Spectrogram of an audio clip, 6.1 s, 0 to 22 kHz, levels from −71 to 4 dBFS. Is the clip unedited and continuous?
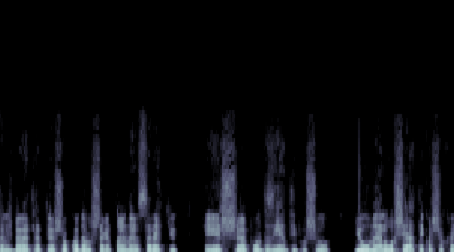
yes; 0 cuts

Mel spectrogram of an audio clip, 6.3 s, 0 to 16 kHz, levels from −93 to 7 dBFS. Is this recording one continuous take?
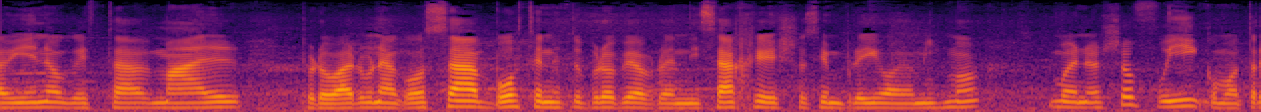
yes; 0 cuts

